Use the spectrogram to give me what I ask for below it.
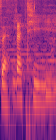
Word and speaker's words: Latig: Latig. Latig, guys. You better say it like that.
